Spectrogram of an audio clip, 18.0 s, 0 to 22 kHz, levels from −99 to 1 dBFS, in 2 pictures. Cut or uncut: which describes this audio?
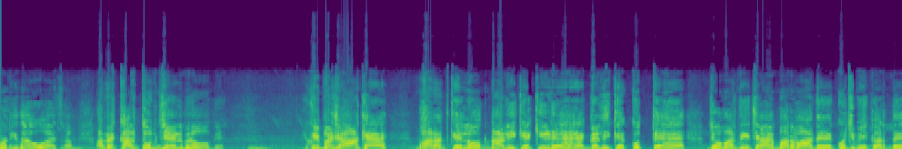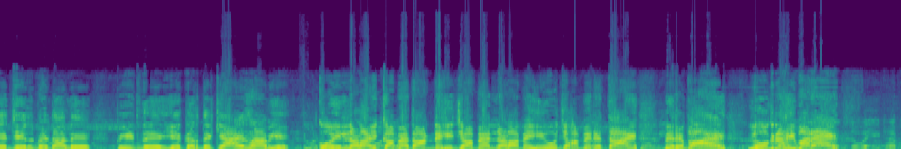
cut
